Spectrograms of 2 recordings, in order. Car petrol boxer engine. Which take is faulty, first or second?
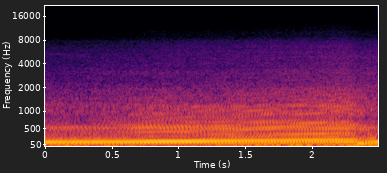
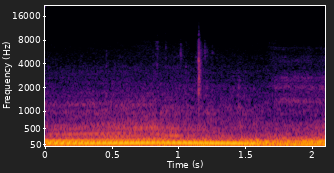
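second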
